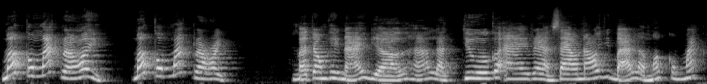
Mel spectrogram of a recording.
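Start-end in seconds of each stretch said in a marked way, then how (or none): 0.0-2.2 higher, mildly gleeful possessed voice; a touch of laughing through the words; laughing while speaking. Acted. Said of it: "bà Sáu vừa cười vừa nói". (giọng bà Sáu bị nhập vừa cười vừa nói, cao hơn)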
